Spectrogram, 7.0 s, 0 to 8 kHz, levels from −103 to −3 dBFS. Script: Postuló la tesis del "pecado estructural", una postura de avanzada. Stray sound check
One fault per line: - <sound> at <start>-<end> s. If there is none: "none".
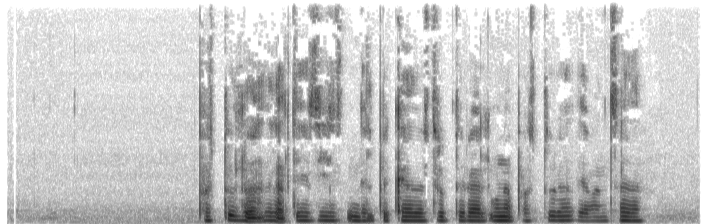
none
